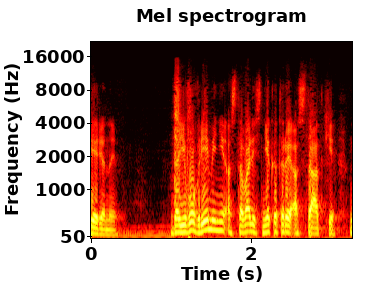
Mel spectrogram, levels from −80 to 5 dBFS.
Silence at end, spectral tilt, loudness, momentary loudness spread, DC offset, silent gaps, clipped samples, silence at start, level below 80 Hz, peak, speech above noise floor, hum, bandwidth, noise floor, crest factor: 0 s; -6.5 dB/octave; -11 LUFS; 8 LU; 1%; none; under 0.1%; 0 s; -38 dBFS; 0 dBFS; 24 dB; none; 13.5 kHz; -34 dBFS; 12 dB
